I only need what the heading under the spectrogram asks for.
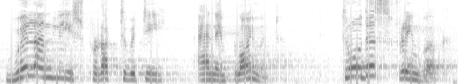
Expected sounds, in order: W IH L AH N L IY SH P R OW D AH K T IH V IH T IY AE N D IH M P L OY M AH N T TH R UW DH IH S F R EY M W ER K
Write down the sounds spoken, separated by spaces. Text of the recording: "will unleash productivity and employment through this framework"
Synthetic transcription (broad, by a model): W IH L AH N L IY S P R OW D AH K T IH V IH T IY AE N D IH M P L OY M AH N T T R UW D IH S F R EY M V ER K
